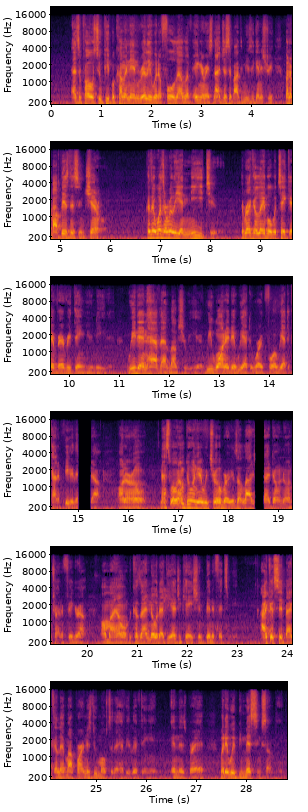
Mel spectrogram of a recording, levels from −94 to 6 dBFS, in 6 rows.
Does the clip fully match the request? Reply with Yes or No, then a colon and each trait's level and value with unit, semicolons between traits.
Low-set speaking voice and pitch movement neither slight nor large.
No: low, 120 Hz; wide, 6.0 semitones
